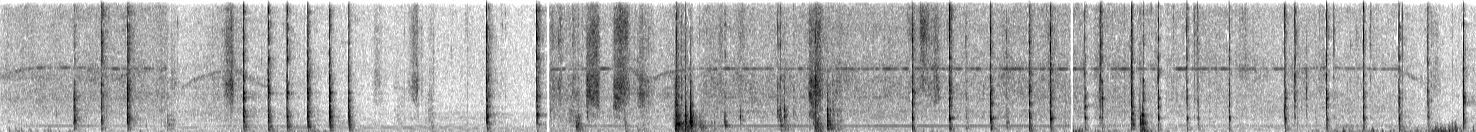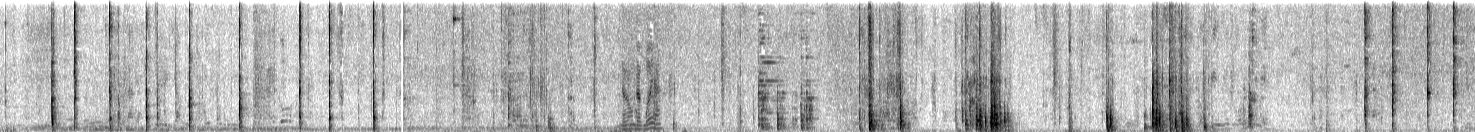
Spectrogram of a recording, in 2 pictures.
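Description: Irregular knocks, taps and clicks on wood, a few much louder than the rest, over a steady pitched hum that runs for long stretches.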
